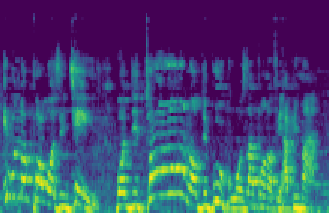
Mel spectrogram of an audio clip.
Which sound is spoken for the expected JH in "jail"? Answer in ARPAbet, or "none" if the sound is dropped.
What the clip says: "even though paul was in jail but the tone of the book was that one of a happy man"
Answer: CH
